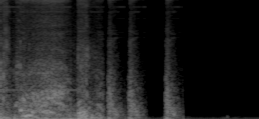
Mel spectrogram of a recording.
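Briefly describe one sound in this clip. A fireball bursts with a short whoosh and blast.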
